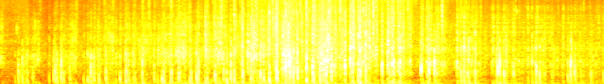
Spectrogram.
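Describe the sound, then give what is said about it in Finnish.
Steady clip-clop of horse hooves on a hard surface, a fast, even rhythm of sharp knocks that continues throughout, with a faint rustle in the background. “noi kaverit nyt ajattelee tätä niin kuin hevoskärrynä ja nämä näkee näitä näkymättömiä hevosia”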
